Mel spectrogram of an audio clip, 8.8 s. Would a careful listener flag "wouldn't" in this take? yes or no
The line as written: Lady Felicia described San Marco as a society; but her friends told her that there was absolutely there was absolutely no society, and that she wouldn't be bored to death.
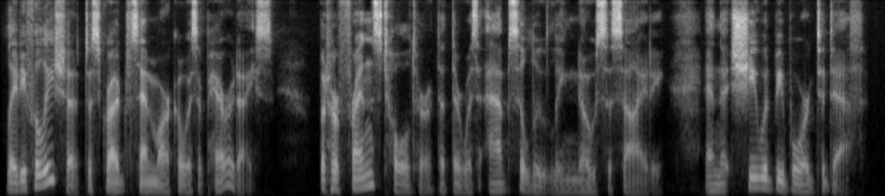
yes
